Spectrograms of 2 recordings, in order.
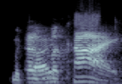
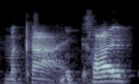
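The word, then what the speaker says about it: Mekhi: can this offensive line how do you say it by the way mekki bechten makai makai okay makai beckton's legit right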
